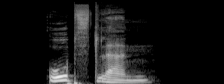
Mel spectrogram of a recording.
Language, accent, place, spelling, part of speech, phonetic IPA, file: German, Germany, Berlin, Obstlern, noun, [ˈoːpstlɐn], De-Obstlern.ogg
- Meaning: dative plural of Obstler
